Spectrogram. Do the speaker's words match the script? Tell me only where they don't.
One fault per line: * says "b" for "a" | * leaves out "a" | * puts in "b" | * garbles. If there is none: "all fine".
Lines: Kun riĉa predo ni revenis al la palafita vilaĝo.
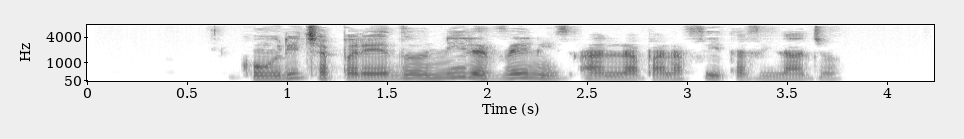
all fine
